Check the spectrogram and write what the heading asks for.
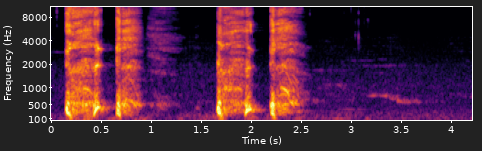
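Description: A man coughing hard: two double coughs about a second apart.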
